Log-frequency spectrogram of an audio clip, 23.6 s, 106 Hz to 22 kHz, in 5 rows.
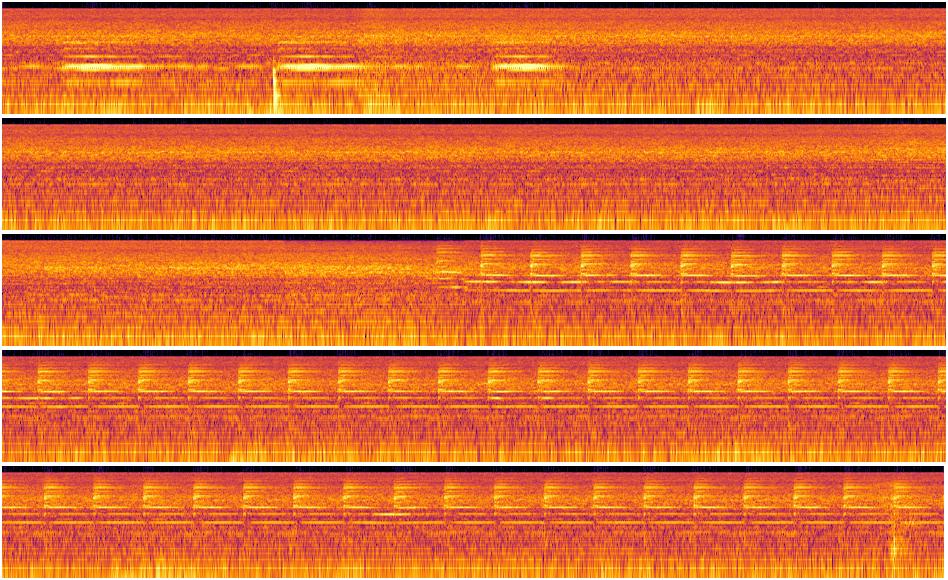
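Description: An NKP S2 Berkshire steam locomotive in Train Simulator 2016 comes to a stop with a broad, continuous hiss of steam and rolling noise, then a fast, regular mechanical ticking and ringing tone take over in the second half.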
